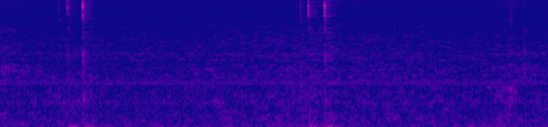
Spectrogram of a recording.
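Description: Computer mouse button clicking: two pairs of sharp clicks about two seconds apart, with a fainter click near the end.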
